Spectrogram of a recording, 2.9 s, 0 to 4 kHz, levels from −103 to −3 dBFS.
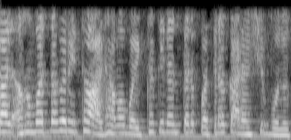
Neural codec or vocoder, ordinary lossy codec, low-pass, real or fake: vocoder, 44.1 kHz, 128 mel bands, Pupu-Vocoder; AAC, 32 kbps; 3.6 kHz; fake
